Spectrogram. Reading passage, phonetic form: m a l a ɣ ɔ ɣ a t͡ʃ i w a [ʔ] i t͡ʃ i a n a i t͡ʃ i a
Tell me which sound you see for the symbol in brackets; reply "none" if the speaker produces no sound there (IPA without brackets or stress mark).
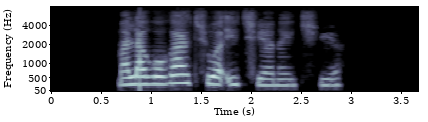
ʔ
